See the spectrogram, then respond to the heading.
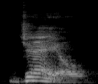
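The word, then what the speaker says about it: gaol: The right pronunciation for that word is jail, jail, which is the alternative spelling for this word, jail.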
